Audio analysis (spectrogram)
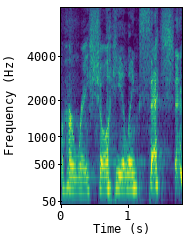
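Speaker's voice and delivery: laughing while talking. Reading out a name from a topic of comments: laughing while talking. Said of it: "I still can't say it without laughing".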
